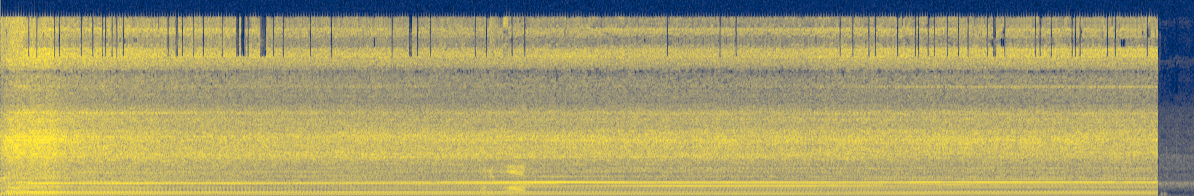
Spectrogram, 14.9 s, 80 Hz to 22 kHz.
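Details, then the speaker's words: New Harbor Freight McGraw 20 gallon 135 PSI air compressor, first run: steady, even motor hum with whirring tone, no knocks or rattles, cutting off cleanly after about 4 minutes filling from 0 to 135 PSI; normal running. "Alright, so as you guys could see, it took about 4 minutes to get up to 135 PSI from 0, which is not too bad."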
